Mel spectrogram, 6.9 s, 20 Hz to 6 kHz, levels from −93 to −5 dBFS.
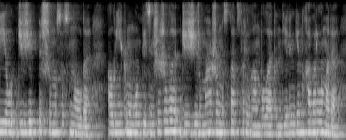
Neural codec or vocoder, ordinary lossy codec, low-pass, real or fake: none; Opus, 64 kbps; 5.4 kHz; real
